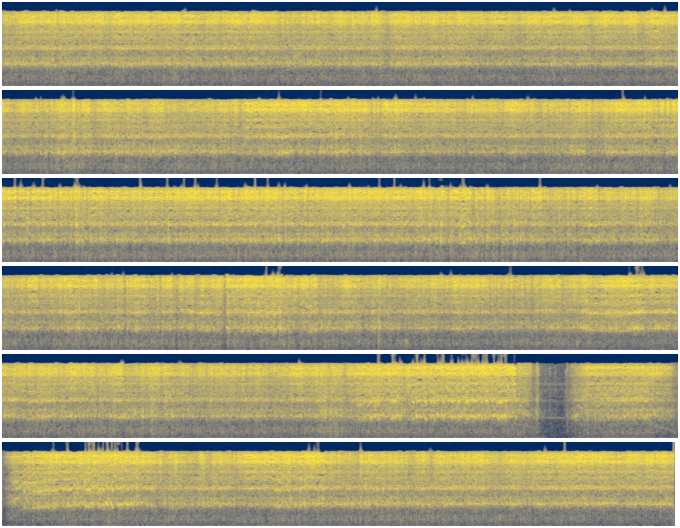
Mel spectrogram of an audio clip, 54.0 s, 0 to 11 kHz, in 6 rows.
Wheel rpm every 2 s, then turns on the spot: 230, 230, 230, 230, 230, 230, 220, 240, 230, 230, 230, 230, 230, 230, 230, 220, 230, 230, 230, 240, 220, 140, 130, 210, 220, 230, 230.
none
